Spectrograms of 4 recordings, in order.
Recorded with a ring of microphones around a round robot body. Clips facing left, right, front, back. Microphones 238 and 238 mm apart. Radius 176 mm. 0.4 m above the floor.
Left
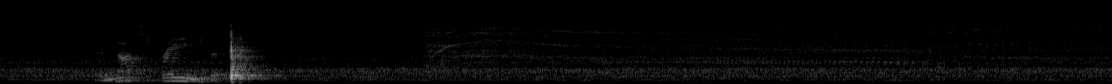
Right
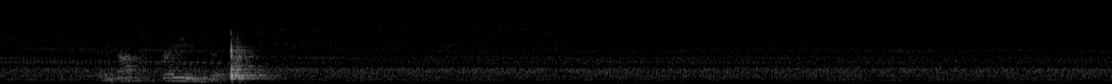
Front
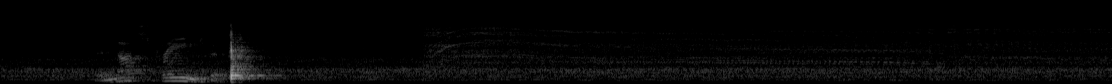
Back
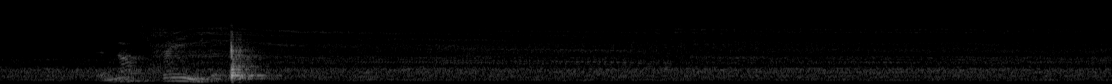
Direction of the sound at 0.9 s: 35° left.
